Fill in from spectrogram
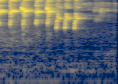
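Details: Young lovebird under five months old, recorded as lure sound to prompt lovebirds to reply. Seven quick, shrill chirps come in a short burst, then fade into a thin trailing note.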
